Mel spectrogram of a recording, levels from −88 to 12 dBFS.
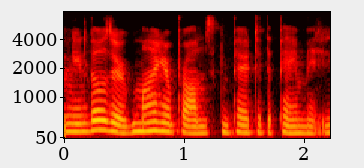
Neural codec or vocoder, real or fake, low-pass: autoencoder, 22.05 kHz, a latent of 192 numbers a frame, VITS, trained on one speaker; fake; 7.2 kHz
